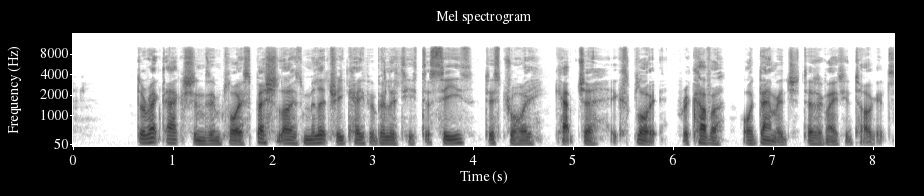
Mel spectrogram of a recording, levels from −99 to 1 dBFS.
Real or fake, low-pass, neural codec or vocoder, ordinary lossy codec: real; 9.9 kHz; none; none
